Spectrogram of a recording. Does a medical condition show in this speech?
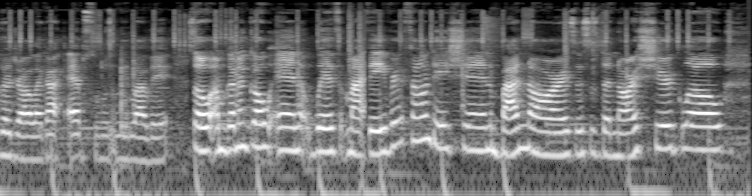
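No.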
